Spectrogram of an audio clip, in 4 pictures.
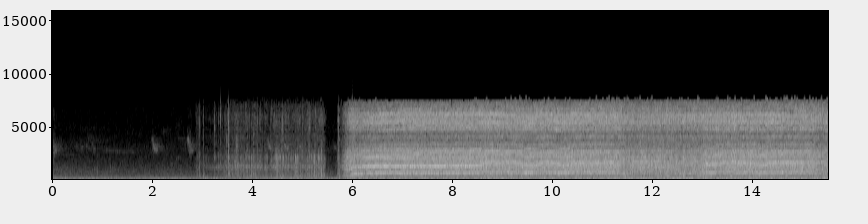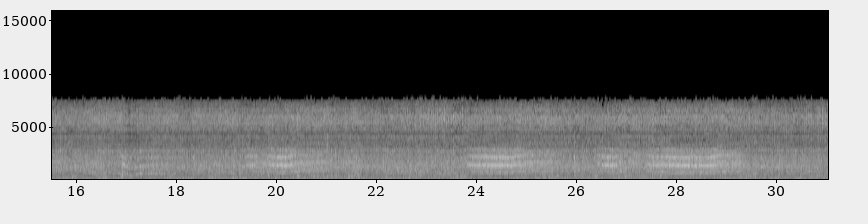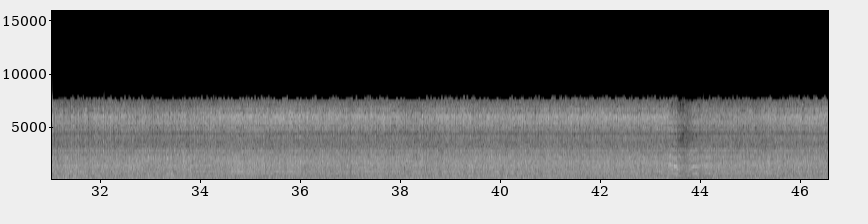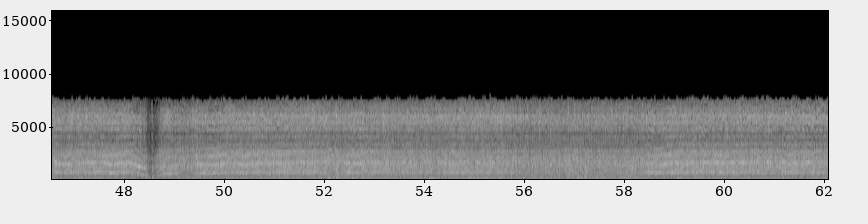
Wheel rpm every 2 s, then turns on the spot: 0, 0, 30, 190, 220, 230, 230, 230, 210, 220, 230, 230, 230, 230, 220, 230, 230, 230, 240, 230, 230, 200, 210, 230, 170, 230, 230, 230, 230, 230, 230.
none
